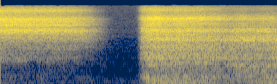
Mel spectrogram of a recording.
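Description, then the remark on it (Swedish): An airy breath out, a brief silent pause, then a long hissing breath in, loud with no talking. “Andas in och ut du också.”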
